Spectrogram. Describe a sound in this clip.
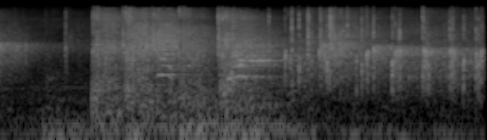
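Kendo fighters shout loudly in a large echoing hall.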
